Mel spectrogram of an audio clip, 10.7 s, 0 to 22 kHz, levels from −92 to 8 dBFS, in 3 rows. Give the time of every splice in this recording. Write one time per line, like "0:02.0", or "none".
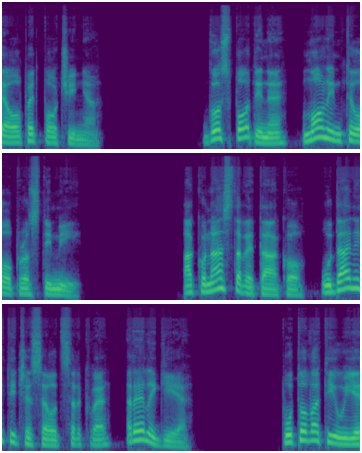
0:09.8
